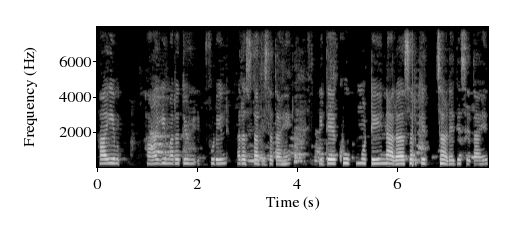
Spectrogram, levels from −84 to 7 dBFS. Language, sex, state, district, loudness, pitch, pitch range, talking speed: Marathi, female, Maharashtra, Pune, -18 LUFS, 230 Hz, 215-235 Hz, 125 wpm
